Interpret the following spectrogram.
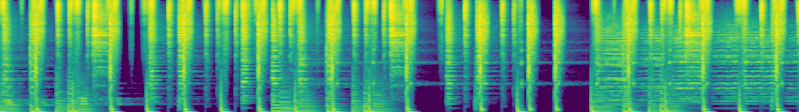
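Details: Loud, punchy funk-style dance music with heavy bass beats and brief pauses, and no animal sounds.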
